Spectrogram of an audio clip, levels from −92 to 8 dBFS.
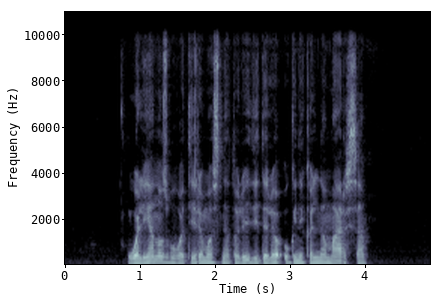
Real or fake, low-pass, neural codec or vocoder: real; 9.9 kHz; none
